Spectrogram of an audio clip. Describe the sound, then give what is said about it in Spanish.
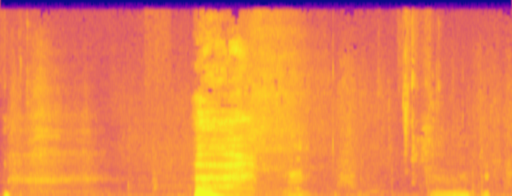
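Pigs grunting: one loud, drawn-out grunt with a falling pitch midway, then a softer, shorter grunt near the end, over a low, steady background murmur. “Se escuchan algunos chanchos”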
